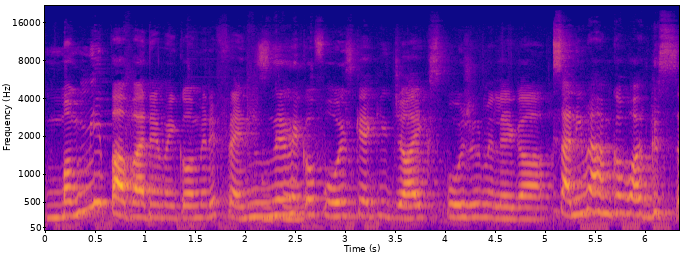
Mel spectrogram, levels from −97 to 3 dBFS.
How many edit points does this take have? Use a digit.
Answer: 1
